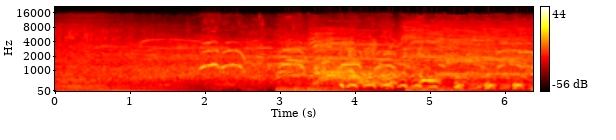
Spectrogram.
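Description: A steady noisy hiss at first, then from about two seconds in, cartoon creatures' nonsense voices cheering and whooping in many short rising-and-falling calls, over music.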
